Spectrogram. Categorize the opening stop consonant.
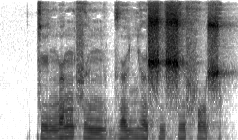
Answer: plain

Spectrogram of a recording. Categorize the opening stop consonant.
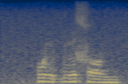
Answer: implosive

